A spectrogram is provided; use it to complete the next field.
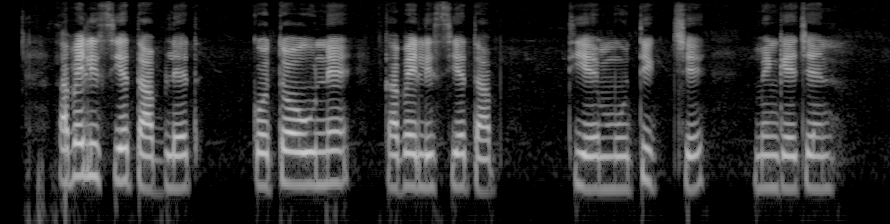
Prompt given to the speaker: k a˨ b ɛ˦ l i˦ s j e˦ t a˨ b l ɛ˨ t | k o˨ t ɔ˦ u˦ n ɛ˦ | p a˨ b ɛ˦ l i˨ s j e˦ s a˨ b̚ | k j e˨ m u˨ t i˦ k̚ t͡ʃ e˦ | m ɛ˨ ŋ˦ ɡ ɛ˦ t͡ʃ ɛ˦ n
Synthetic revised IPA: k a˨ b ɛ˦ l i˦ s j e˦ t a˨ b l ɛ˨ t | k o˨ t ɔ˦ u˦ n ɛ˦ | k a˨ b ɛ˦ l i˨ s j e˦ t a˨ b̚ | t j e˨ m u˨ t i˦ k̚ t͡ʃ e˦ | m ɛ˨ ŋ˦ ɡ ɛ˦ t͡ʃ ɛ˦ n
